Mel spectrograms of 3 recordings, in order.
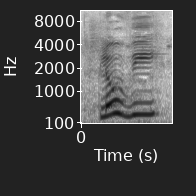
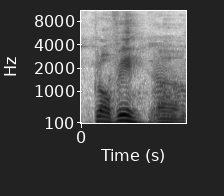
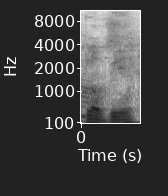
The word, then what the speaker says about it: Chloe: Tsaka man guro pag-pronounce ko sa ngalan Kag kay Chloe, Clovey. Chloe, Chloe. Ara na siya, Sino?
